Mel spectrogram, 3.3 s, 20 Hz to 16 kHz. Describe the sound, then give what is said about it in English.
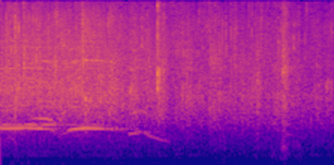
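Sustained applause from an audience clapping for five seconds when urged by a speaker, a dense wash of many hands clapping at once, steady for a few seconds with a faint whistle-like tone briefly riding above it. “Come on, you clap for 5 seconds.”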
